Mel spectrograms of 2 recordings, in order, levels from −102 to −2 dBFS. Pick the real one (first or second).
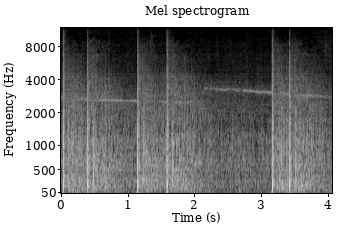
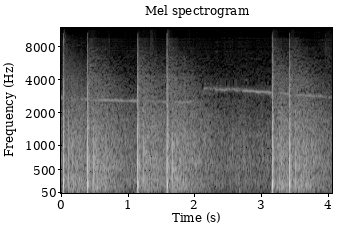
second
